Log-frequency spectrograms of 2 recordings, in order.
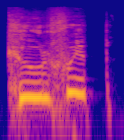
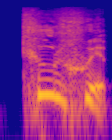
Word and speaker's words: Cool Whip: It doesn't bother you the way I pronounce it? Cool whip? No, why would it? Cool whip. I'm putting emphasis on the H.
